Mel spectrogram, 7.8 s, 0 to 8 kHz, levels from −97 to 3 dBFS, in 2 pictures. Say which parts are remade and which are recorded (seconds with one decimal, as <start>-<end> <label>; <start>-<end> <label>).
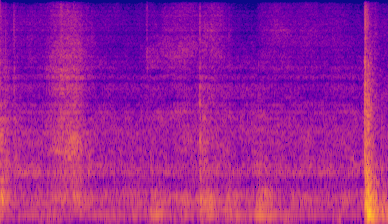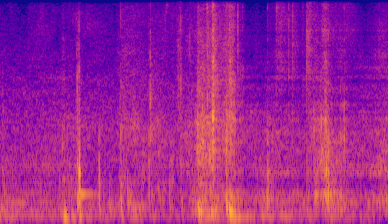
0.0-3.7 remade; 3.7-6.1 recorded; 6.1-7.8 remade

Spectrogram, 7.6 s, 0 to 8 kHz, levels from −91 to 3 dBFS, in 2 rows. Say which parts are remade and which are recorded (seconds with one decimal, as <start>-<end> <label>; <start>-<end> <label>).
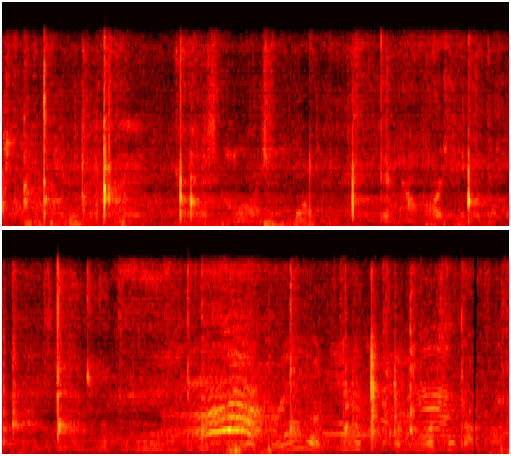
0.0-0.4 recorded; 0.4-5.0 remade; 5.0-7.6 recorded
